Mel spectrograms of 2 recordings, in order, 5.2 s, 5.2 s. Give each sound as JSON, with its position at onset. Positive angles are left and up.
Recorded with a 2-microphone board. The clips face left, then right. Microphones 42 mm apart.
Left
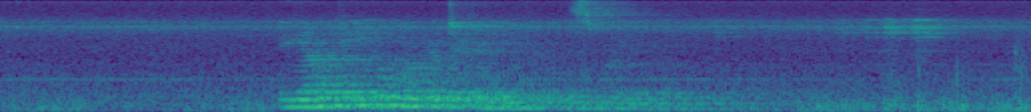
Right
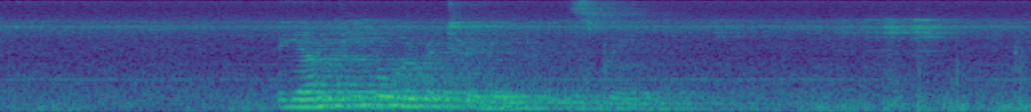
{"t": 1.4, "sound": "a woman speaking", "side_deg": -40, "distance_m": 4.0}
